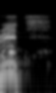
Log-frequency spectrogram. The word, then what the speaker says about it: read: İkinci ve üçüncü hali nasıl diye okunuyordu arkadaşlar? Aynı şekilde yazılıyor. Kırmızı gibi söyleniyor. Red.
